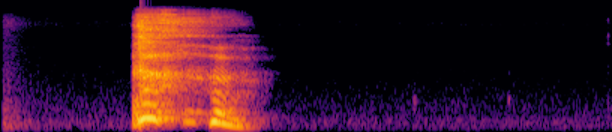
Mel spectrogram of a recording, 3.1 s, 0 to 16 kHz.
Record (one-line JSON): {"cough_length": "3.1 s", "cough_amplitude": 26027, "cough_signal_mean_std_ratio": 0.29, "survey_phase": "beta (2021-08-13 to 2022-03-07)", "age": "65+", "gender": "Female", "wearing_mask": "No", "symptom_none": true, "smoker_status": "Never smoked", "respiratory_condition_asthma": false, "respiratory_condition_other": false, "recruitment_source": "REACT", "submission_delay": "3 days", "covid_test_result": "Negative", "covid_test_method": "RT-qPCR", "influenza_a_test_result": "Negative", "influenza_b_test_result": "Negative"}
